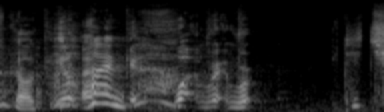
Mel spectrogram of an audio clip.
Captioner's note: gasps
